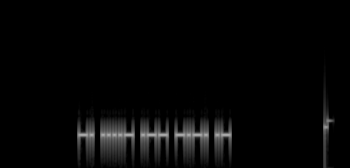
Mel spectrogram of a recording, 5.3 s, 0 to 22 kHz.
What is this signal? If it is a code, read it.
Morse code, heard as a keyed tone, about 28 wpm, 700 Hz. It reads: N4WCA
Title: USA Call Signs - 5 Characters - 8x Character Spacing - 28wpm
